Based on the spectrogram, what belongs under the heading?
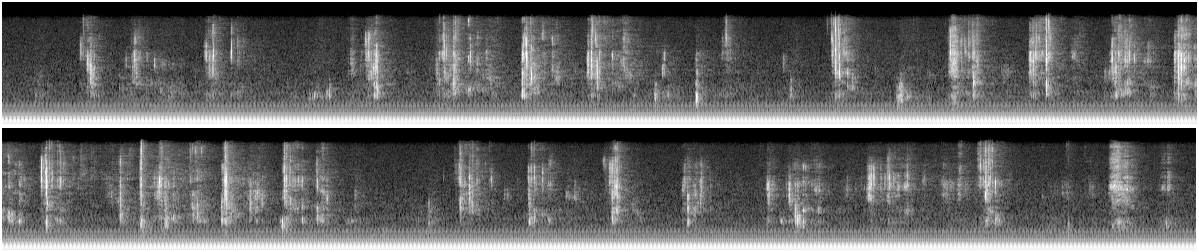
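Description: Close mouth sounds of someone biting and chewing soft, spongy steamed rice cake (jeungpyeon): an irregular stream of small wet clicks and smacks, over a steady low hum.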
